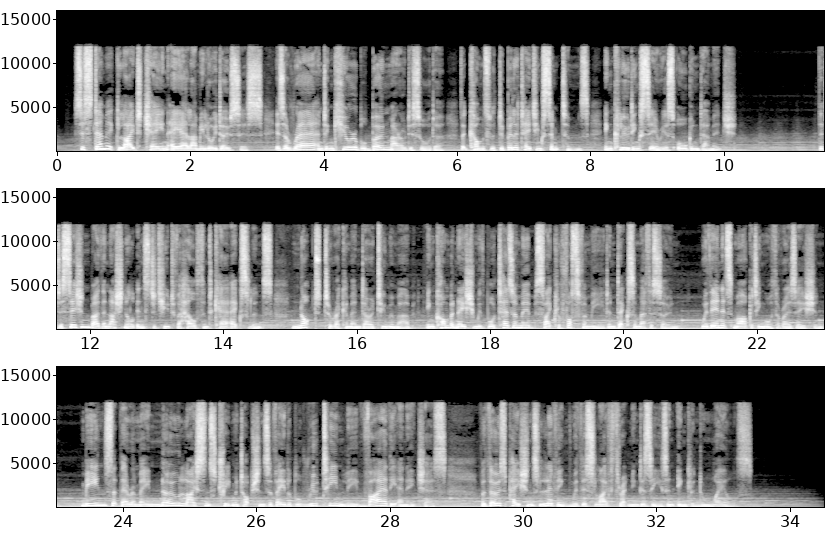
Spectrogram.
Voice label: Corporate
